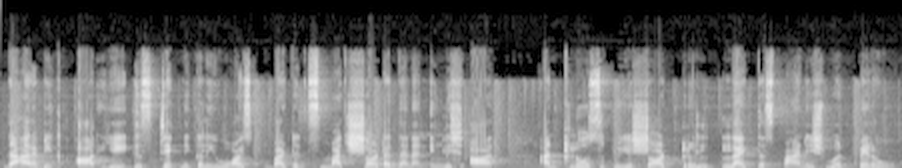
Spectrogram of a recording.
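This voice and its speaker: A woman narrating a pronunciation explainer in an even, read-aloud delivery. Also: medium pitch, normal speed, faint music behind. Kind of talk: scripted narration of an article.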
